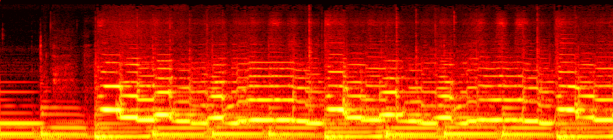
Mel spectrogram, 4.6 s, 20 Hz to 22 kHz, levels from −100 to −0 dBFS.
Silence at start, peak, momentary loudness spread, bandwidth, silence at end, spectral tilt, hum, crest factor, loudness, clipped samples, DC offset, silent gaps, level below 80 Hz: 0 s; -6 dBFS; 6 LU; 13 kHz; 0 s; -7.5 dB/octave; none; 14 dB; -19 LUFS; under 0.1%; under 0.1%; none; -44 dBFS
